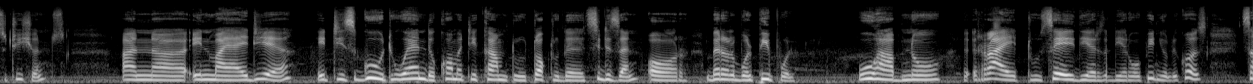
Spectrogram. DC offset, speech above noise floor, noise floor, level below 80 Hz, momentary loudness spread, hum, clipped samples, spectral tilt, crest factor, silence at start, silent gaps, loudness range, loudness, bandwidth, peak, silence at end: under 0.1%; 24 dB; -40 dBFS; -66 dBFS; 11 LU; none; under 0.1%; -5 dB/octave; 14 dB; 0 s; none; 3 LU; -16 LUFS; 15.5 kHz; -2 dBFS; 0 s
